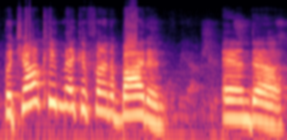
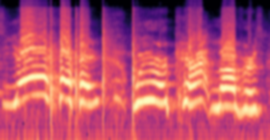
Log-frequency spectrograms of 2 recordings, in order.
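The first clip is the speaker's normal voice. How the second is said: higher, louder cheer; excited cheer; 10 semitones higher, 8 dB louder, slower than usual. Real, not acted. Streamer cheering to viewers about loving cats, excited. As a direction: whoop it out with joy.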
